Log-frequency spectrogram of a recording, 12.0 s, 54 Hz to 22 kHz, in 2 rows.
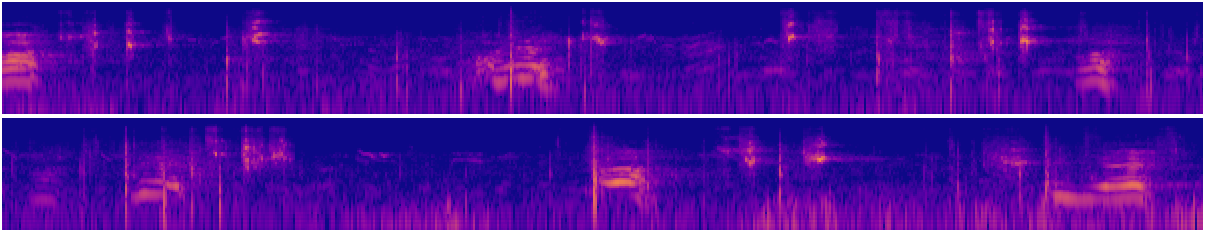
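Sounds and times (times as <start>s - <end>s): tennis ball bouncing: 0.6s - 7.5s
racket hitting tennis ball: 3.9s - 7.4s.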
